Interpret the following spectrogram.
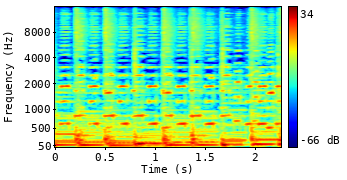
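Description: Instrumental break of a norteño corrido: a button accordion plays the melody over bass notes on a steady, even beat.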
